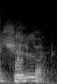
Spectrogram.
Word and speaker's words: Kyll: Säger du den en eller inte? – Nej, jag säger inte den en, jag säger bara Kyll.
